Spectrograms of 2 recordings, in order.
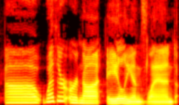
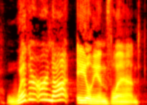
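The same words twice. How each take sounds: First: The phrase is said in a flat, plain tone. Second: The phrase is said in a lively, expressive tone. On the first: The speaker calls it wrong. "That sounds crazy" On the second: The speaker calls it right. "You need to use intonation to express the surprise"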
